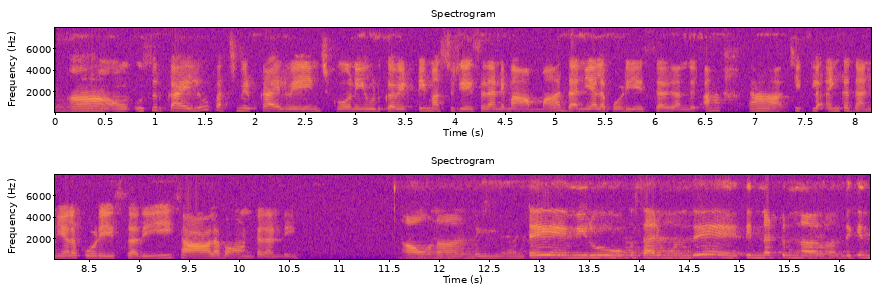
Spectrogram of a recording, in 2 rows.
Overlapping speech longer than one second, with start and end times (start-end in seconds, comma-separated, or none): none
